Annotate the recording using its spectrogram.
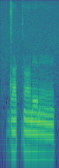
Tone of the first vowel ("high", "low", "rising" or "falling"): low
